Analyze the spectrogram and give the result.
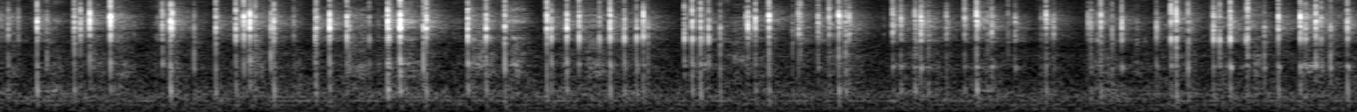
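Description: Long painted nails rapidly tap and scratch the cone and spout of a small red hollow plastic funnel held in both hands. The result is a fast, dense string of bright, dry clicks and scratchy rasps with almost no low end, each tick dying away almost instantly.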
